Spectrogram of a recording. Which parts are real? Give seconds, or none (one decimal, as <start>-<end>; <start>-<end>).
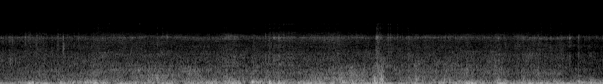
none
